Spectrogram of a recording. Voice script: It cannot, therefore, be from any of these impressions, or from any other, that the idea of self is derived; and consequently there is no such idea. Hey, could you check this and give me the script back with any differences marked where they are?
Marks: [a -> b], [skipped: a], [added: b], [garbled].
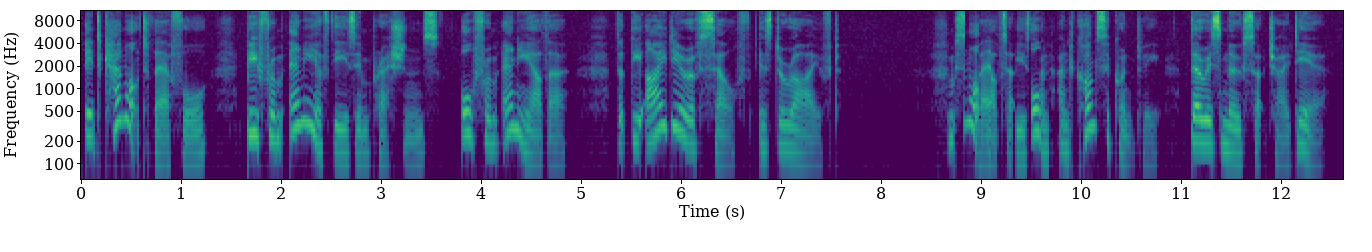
It cannot, therefore, be from any of these impressions, or from any other, that the idea of self is derived; [garbled] and consequently there is no such idea.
